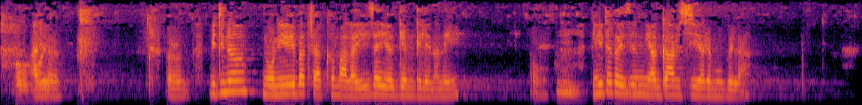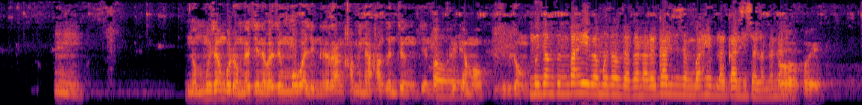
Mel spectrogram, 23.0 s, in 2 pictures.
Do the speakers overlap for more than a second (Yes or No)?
No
